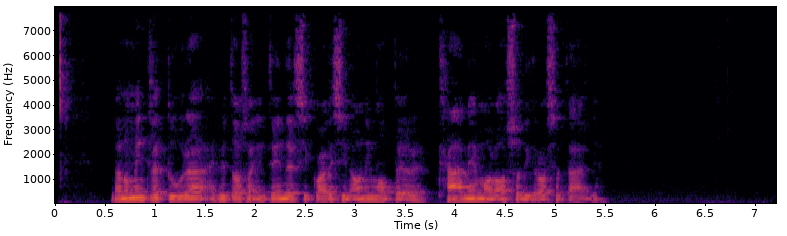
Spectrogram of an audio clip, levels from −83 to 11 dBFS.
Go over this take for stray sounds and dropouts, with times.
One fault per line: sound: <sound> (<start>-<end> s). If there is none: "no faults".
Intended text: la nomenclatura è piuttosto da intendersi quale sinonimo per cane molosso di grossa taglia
no faults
